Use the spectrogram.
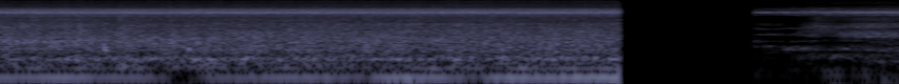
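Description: A village river rushes with a loud, steady broadband roar, is cut off by a short silence, and resumes more faintly.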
